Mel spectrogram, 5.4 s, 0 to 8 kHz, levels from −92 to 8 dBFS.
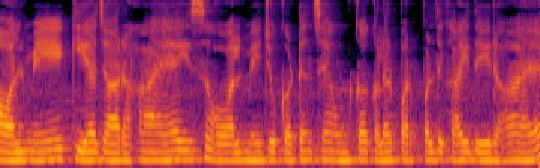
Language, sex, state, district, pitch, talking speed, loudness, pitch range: Hindi, female, Chandigarh, Chandigarh, 160 Hz, 210 wpm, -16 LUFS, 155-160 Hz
